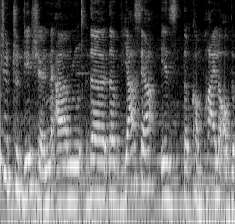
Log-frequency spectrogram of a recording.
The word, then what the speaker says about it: Vyasa: anyway guys according to tradition um the the vyasa is the compiler of The Vedas yeah I was using there was no water so there is one so it's spelled v-y-a-s-a vyasa I'm saying right yes so this is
